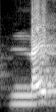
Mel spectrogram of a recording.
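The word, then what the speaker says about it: knife: ला समजत नाही उदाहरणार्थ आपण नाईफ हा शब्द लिहितो आणि नाईफ या शब्दामधलं के हे लेटर सायलेंट होत आणि आपण नाईफ अस प्रोनन्सिएशन करतो इंग्रजीमध्ये अशी बरीचशी अक्षर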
